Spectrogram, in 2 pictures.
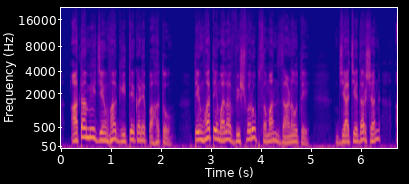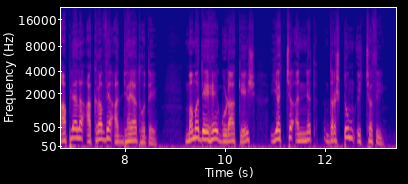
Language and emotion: Marathi, neutral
